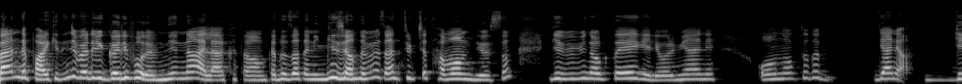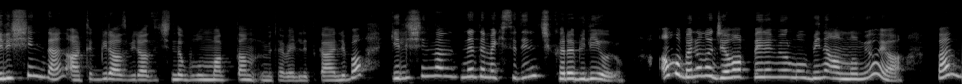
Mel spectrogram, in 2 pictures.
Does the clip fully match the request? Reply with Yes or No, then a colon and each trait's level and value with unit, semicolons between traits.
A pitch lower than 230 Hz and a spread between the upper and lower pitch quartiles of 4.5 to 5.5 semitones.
No: very high, 260 Hz; average, 5.2 semitones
